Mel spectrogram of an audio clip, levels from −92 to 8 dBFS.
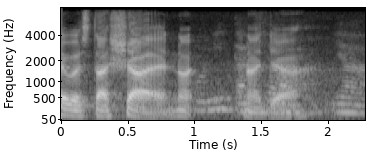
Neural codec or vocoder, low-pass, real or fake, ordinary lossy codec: none; 7.2 kHz; real; MP3, 64 kbps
